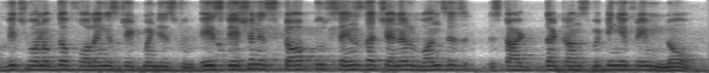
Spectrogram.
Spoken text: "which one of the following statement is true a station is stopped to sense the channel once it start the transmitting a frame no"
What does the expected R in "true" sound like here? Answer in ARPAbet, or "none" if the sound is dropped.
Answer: none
